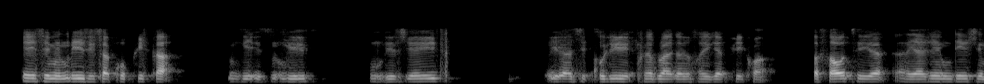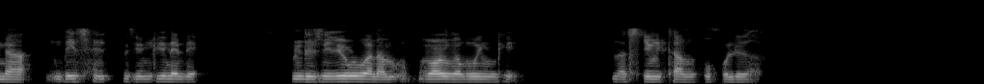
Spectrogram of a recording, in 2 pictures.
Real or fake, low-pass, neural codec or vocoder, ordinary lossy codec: fake; 5.4 kHz; codec, 16 kHz, 1 kbps, FunCodec, trained on Chinese and English, 50 frames a second; Opus, 32 kbps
